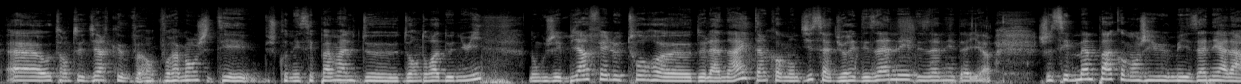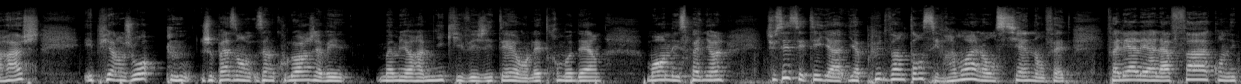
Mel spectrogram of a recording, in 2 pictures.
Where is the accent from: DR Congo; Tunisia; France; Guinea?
France; Corsica; chez moi en Corse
